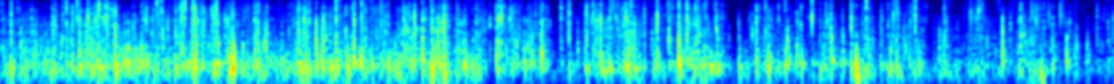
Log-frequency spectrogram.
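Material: Metallised plastic.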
